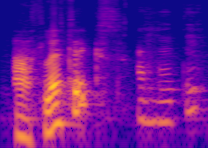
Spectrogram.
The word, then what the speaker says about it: athletics: How do you pronounce the letter E there? E. Yes, the double length, the same as technique, technical technique, athletics, athlete.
